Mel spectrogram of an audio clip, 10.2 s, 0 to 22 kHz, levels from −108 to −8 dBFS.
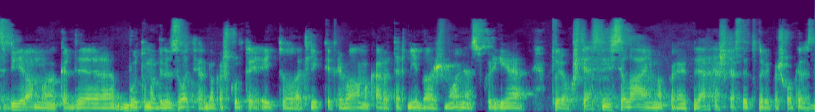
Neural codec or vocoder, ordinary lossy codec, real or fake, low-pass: codec, 44.1 kHz, 7.8 kbps, Pupu-Codec; MP3, 64 kbps; fake; 10.8 kHz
